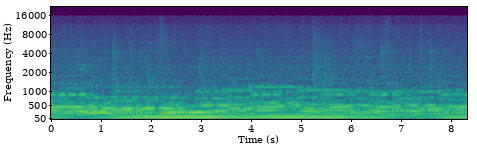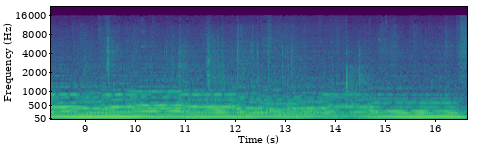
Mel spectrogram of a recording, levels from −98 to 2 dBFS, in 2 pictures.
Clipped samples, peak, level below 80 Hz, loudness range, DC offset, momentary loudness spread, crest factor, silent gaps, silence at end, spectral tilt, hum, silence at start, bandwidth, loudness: under 0.1%; -10 dBFS; -46 dBFS; 5 LU; under 0.1%; 7 LU; 12 dB; none; 0 s; -8.5 dB/octave; 50 Hz at -45 dBFS; 0 s; 11 kHz; -24 LUFS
